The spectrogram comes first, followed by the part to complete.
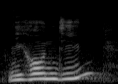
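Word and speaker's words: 日本人: Te va a preguntar después, Nihonjin, Nihonji, Nihon, Nihon, Nihonjin, Jin, Nihonjin, O sea, la Z no se pronuncia.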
